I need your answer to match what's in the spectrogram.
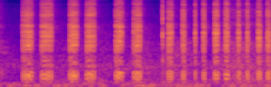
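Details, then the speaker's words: Kaabo Mantis Pro SE electric off-road scooter ridden over rough ground: sharp creaking bursts from the steering stem, about two a second and quickening; the stem collar has worked loose and needs readjusting. "great getting a creaking noise out of the stem listen to this"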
